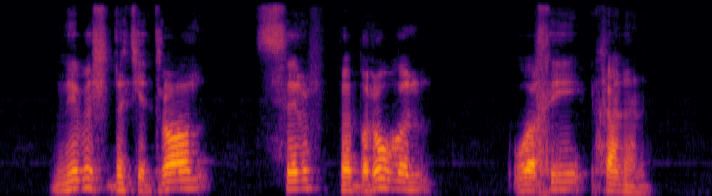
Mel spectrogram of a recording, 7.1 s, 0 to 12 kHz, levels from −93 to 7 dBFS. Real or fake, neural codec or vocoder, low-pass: fake; codec, 44.1 kHz, 3.4 kbps, Pupu-Codec; 10.8 kHz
